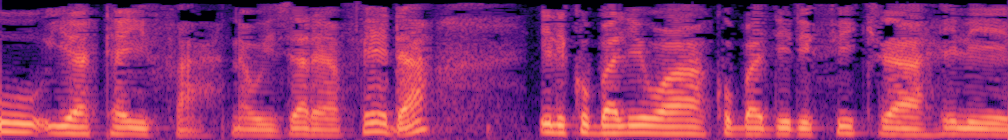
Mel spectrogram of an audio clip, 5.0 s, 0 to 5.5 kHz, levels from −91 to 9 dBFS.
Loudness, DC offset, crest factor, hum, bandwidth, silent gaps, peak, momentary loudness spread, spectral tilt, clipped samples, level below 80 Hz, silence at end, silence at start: -15 LUFS; under 0.1%; 14 dB; none; 5.4 kHz; none; 0 dBFS; 10 LU; -8.5 dB/octave; under 0.1%; -54 dBFS; 0 s; 0 s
